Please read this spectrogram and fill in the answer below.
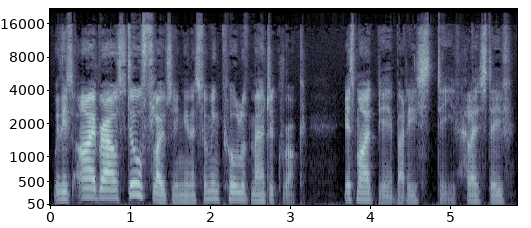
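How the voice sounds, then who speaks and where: A man's voice: mid-range voice, expressive, moderate pace, creaky, a bit bright, clear, resonant tone, no room sound, clean studio sound. Chatty man hosting a podcast. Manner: jokey, chatty, laughs easily. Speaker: podcast host. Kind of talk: casual chat.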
